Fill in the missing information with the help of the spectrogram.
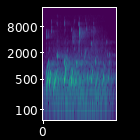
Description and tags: Bubbling water with reverb to simulate being underwater
underwater, bubbles, home-recording, water, bubble, liquid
